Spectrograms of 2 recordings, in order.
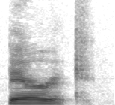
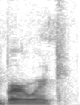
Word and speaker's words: Berwick: It's pronounced Berwick. – Yeah, but no one says that. We all say Berwick.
